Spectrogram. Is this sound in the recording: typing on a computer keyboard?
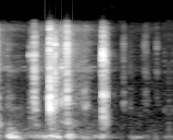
yes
